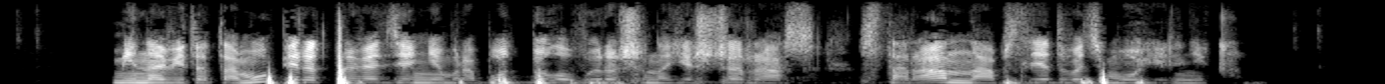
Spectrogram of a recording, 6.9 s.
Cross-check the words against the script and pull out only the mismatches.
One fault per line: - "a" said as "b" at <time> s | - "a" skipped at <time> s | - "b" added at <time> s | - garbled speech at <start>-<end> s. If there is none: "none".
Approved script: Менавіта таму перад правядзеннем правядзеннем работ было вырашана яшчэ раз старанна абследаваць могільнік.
- "правядзеннем" skipped at 2.3 s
